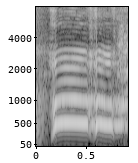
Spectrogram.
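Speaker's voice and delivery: high loud hoot, hoot, hoot; repeated owl hoots. Retold or imitated. The other old man answering from his dock, high loud hoots. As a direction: keep hooting like an owl calling back.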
